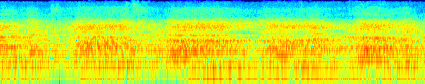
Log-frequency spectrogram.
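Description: Opera chorus singing with the orchestra in a live performance: many voices holding notes that change every second or so over sustained orchestral bass.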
